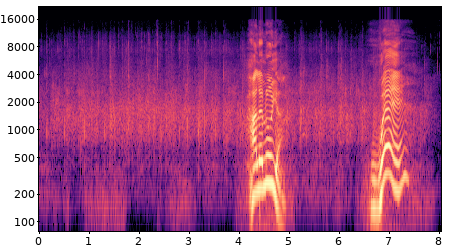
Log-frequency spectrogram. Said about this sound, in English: Can we clap hands for the Lord for that?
